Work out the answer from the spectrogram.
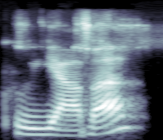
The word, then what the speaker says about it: Kujawa: Joanna Kujawa with me here today. Yes, I pronounced your last name correctly.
